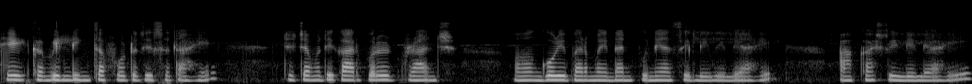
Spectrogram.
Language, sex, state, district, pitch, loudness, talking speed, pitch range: Marathi, female, Maharashtra, Pune, 200 Hz, -28 LUFS, 115 wpm, 190-205 Hz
